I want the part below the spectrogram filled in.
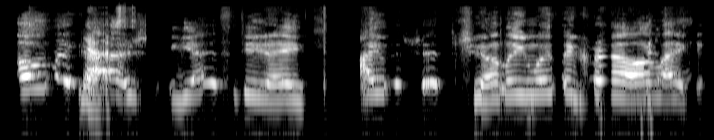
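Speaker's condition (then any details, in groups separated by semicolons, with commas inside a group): Cerebral palsy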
